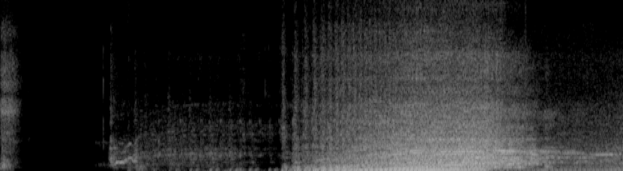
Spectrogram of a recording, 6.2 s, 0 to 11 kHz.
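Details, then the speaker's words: 2012 EZGO TXT golf cart engine, cold, just after new carb, fuel pump and filter, choke on: catches after a few cranks, surges and falls back instead of settling; rough cold running, too much choke or carb adjustment needed suspected. "oh well it runs now not very good let it warm up"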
